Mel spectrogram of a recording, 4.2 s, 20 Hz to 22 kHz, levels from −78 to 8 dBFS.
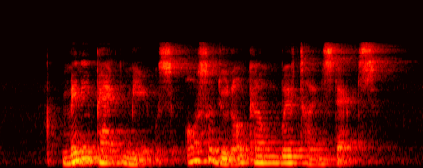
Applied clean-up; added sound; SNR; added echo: none; none; none; reverberation time 0.8 s.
